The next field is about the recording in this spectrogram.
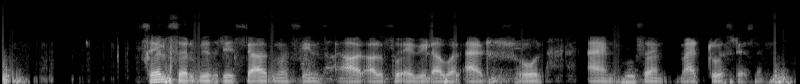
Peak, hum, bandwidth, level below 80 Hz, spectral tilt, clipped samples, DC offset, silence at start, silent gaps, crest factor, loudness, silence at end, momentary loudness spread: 0 dBFS; none; 11 kHz; -40 dBFS; -7 dB/octave; under 0.1%; under 0.1%; 0 s; 0.61-0.71 s, 0.91-0.97 s, 1.05-1.09 s, 1.19-1.35 s; 22 dB; -22 LUFS; 0.05 s; 11 LU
